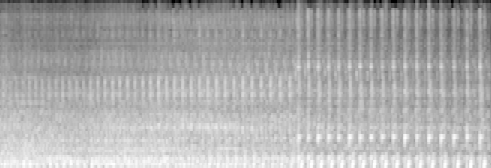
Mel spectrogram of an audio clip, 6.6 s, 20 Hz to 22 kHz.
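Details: Troy-Bilt chipper shredder model 24A-414B711 small single-cylinder engine, test run after new carburetor fuel line fitting, oil change, new tires and oiled recoil: settles from a busy run into a steady, even idle with regular beat; normal idle.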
